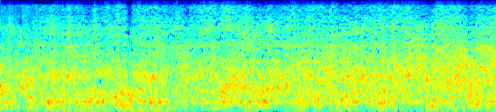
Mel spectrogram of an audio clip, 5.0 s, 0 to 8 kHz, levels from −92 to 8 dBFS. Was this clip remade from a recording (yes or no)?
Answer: yes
